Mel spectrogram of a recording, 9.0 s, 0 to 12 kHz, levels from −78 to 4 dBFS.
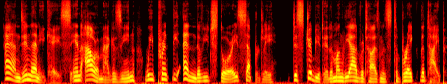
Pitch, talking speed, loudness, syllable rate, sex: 140 Hz, 155 wpm, -19 LUFS, 5.0 syllables/s, male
